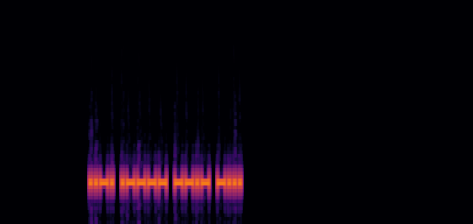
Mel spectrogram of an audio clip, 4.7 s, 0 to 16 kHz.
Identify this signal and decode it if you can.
Morse code, heard as a keyed tone, about 46 wpm, 700 Hz. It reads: F1QB
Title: DXCC-100 Call Signs - 4 Characters - Repeated 2x - 45wpm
